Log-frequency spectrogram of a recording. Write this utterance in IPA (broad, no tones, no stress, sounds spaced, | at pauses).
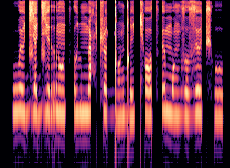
w ø d͡ʑ a d͡ʑ e r õ t͡sʼ o ʎ m e ħ ʈ͡ʂ œ ɡ͡ǃ ɔ̃ ɡ͡ǃ e cʰ ɔ t͡sʼ ø m ɔ ŋ z o z ø t͡ʃʰ u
